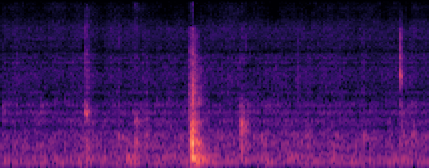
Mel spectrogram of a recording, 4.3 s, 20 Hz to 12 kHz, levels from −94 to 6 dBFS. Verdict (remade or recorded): remade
